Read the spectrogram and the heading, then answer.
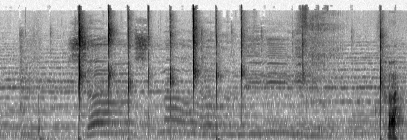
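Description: A run of sharp finger snaps, about eight or nine crisp clicks at an uneven, loose rhythm, heard over a soft sustained musical tone with no one talking.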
